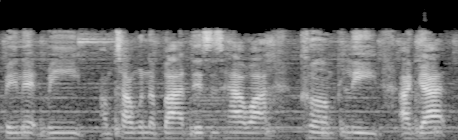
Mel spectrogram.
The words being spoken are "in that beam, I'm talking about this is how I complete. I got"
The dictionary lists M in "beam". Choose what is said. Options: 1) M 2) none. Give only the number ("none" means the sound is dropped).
2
